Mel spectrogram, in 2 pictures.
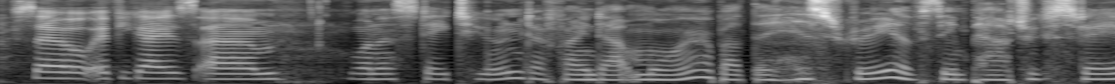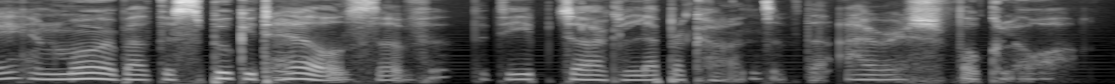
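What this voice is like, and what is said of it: Hoarse, strained, tired voice. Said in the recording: “I am slowly losing my voice ... Also, I'm really tired.”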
